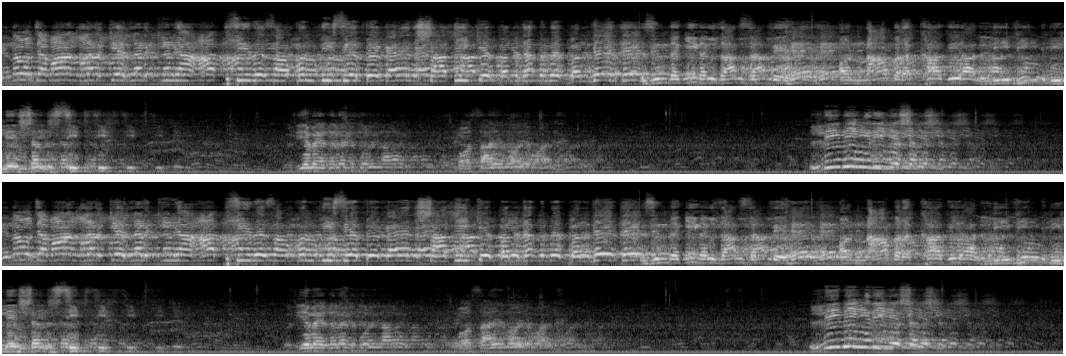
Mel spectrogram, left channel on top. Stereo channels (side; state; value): both; normal; correlation 0.17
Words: नौजवान लड़के लड़कियां आपसी रजामंदी से बगैर शादी के बंधन में बंधे जिंदगी गुजार सकते हैं, और नाम रखा गया लिविंग रिलेशनशिप। ये मैं गलत बोल रहा हूं, बहुत सारे नौजवान हैं। लिविंग रिलेशनशिप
